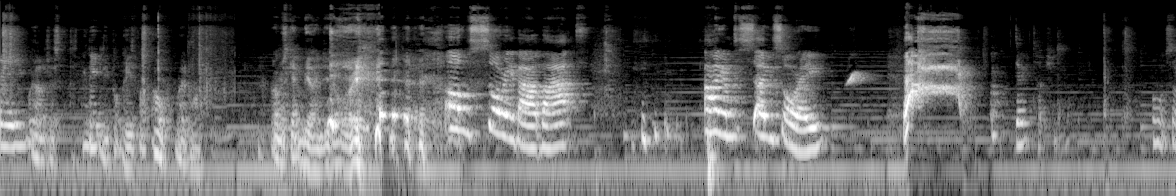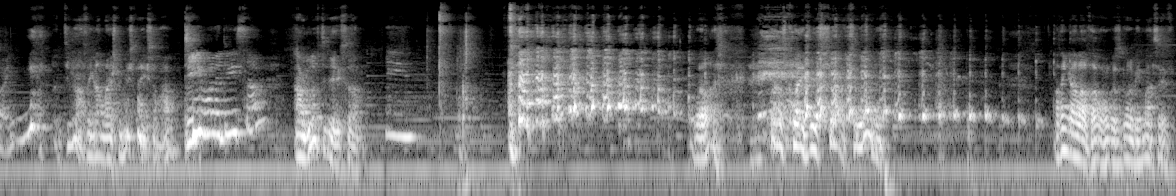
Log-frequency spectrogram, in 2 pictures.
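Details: Young woman with Tourette syndrome producing real, involuntary vocal tics; Tourette syndrome (vocal tics).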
